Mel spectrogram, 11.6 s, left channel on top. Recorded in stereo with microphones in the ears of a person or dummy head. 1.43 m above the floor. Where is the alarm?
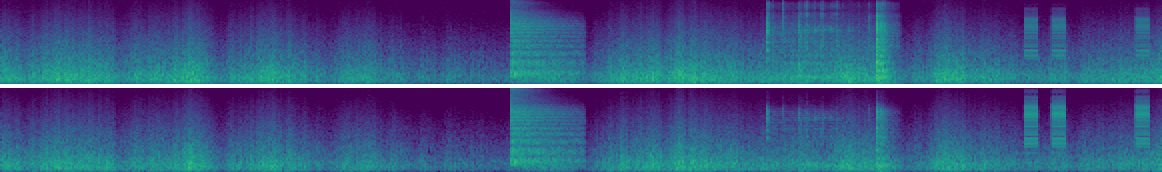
40° right (ahead or behind).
